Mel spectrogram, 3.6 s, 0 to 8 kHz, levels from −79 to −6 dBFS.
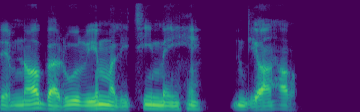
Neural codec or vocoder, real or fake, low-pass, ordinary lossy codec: codec, 16 kHz, 0.8 kbps, ZipCodec; fake; 7.2 kHz; none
